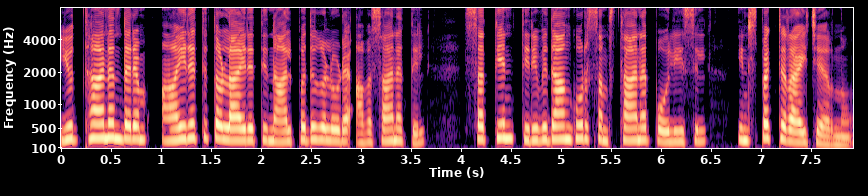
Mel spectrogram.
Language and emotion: Malayalam, neutral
